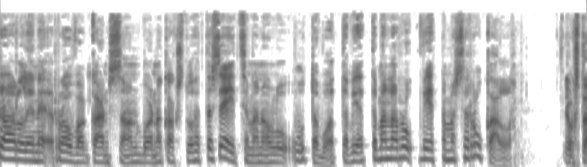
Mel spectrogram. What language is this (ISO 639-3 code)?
fin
